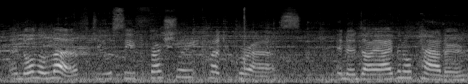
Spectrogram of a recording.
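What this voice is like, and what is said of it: Pretentious rich woman voice. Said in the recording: “You killed it, though. That's ... What would you call that impersonation? ... Pretentious rich bitches.”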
